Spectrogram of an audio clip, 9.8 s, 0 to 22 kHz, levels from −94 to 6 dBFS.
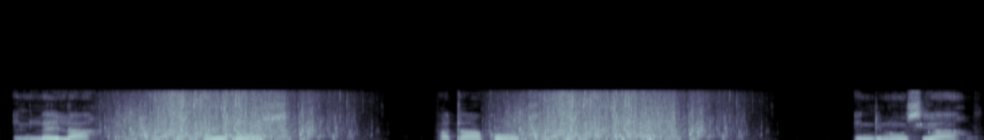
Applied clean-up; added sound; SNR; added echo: none; Water / Splash, splatter; -2 dB; none.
